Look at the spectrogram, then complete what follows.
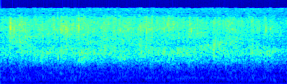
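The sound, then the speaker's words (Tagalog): A church audience applauds during an Easter sermon. The clapping is faint and steady and blends into a continuous wash from start to end. “Palakpakan natin ang Panginoon minsan pa.”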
